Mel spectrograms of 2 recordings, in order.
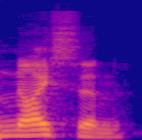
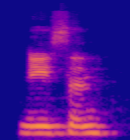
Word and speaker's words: Neeson: So, but then Neeson, you say Neeson or Nyson? Neeson. Oh, there you go. So yours is right.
